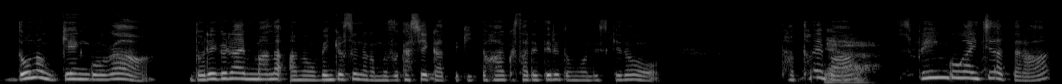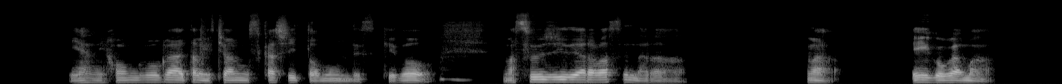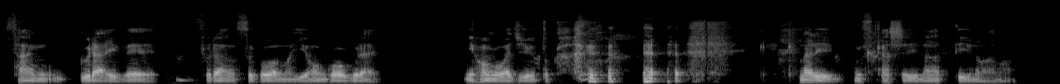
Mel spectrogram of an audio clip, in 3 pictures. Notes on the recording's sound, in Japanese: 収録場所： オンライン (Zoom)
